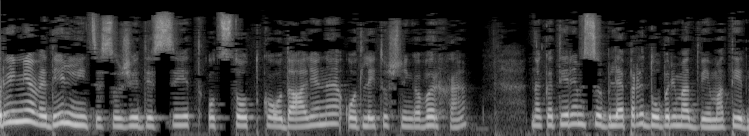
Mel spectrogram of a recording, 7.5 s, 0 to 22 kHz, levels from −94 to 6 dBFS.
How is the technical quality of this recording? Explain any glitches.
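The recording has plainly audible compression damage throughout. The likely cause is WMA compression at a low rate, which fits around 48 kbps. The transform codec smears quantisation noise over tens of milliseconds and zeroes weak components, so the speech rings and sounds washy, with hiss that breathes with it and nothing above 16 kHz.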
